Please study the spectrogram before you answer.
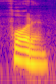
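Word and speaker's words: foreign: यहाँ पर फिर एन से पहले जी आ गया, तो यहाँ पर जी नहीं पढ़ाएगा, इसको हम लोग पढ़ेंगे लोग फॉरेन।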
